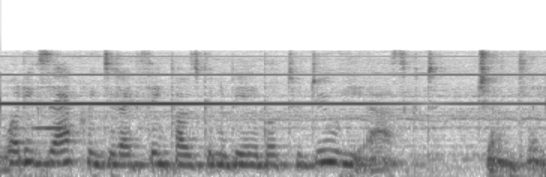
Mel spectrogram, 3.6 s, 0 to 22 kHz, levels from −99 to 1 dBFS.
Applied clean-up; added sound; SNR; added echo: none; Wind instrument, woodwind instrument; -2 dB; reverberation time 0.7 s.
